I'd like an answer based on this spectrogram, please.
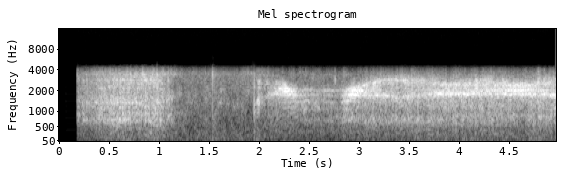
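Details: Domestic female cat turning angry whenever visitors arrive at home: a breathy, hiss-like rasp for about a second, a quieter stretch, then a long harsh wavering yowl that holds steady to the end.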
